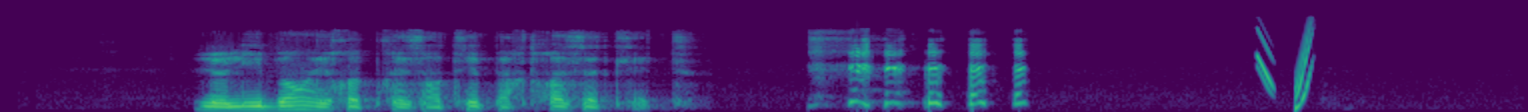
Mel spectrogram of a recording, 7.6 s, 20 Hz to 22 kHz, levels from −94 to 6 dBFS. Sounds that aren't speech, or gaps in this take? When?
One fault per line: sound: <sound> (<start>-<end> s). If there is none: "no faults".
sound: laugh (4.0-5.2 s)
sound: chirp (6.3-6.6 s)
